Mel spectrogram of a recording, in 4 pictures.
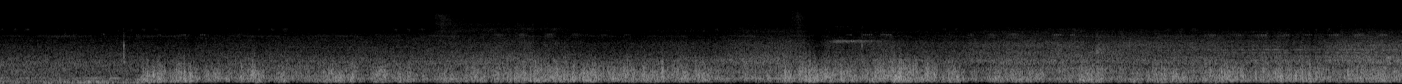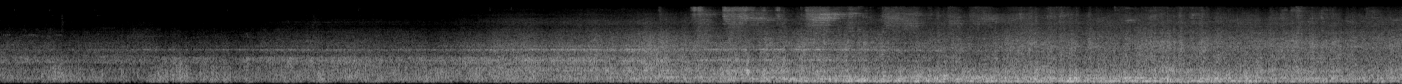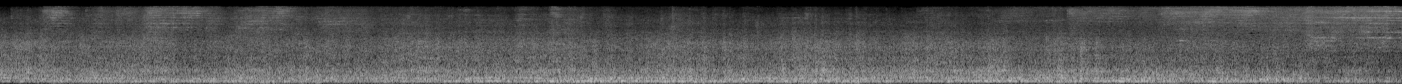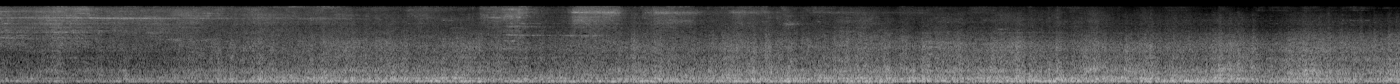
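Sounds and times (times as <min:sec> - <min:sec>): freight train wheels clattering: 0:12.2 - 0:56.0.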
